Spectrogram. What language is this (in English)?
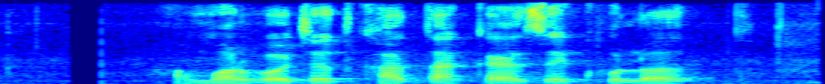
Magahi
